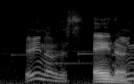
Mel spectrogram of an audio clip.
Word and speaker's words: Einar: Einar, that's how you say his name. Einar.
